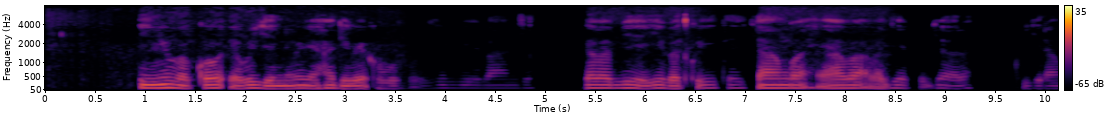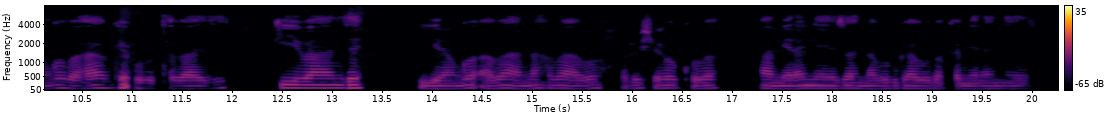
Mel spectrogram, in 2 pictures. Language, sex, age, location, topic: Kinyarwanda, male, 25-35, Kigali, health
